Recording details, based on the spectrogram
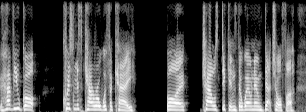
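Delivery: dopey, silly put-on idiot voice, high, kind of Cockney. Quoting a Monty Python bookshop sketch from a CD, Monty Python idiot voice. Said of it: "so there's there's that idiot voice".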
